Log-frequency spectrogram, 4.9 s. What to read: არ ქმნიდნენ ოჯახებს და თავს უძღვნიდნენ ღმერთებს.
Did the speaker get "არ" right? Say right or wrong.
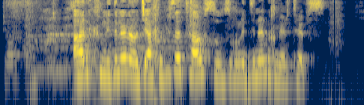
right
